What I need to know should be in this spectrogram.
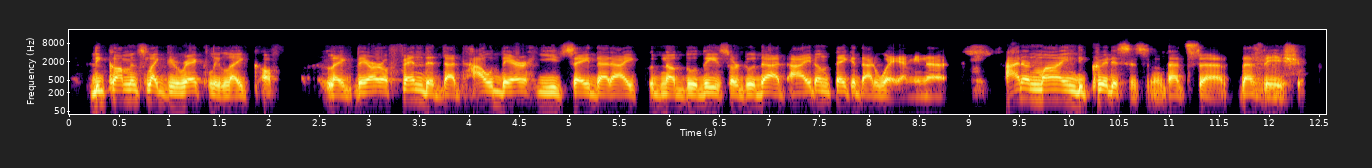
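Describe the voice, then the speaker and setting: Speaking at a moderate pace with a Spanish accent, a man is recorded with a dry, close sound and no echo. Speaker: thriller novelist. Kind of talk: interview. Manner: hesitant with fillers.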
